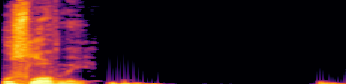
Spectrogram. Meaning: 1. conditional (depending upon a condition) 2. conventional (by convention) 3. prearranged (secretly agreed upon beforehand) 4. make-believe (pretend, imaginary, symbolic, notional, nominal)
- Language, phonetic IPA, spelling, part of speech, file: Russian, [ʊsˈɫovnɨj], условный, adjective, Ru-условный.ogg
